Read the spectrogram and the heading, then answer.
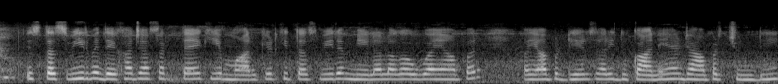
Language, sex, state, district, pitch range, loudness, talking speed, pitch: Hindi, female, Uttar Pradesh, Jalaun, 235-260 Hz, -21 LUFS, 230 wpm, 245 Hz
